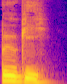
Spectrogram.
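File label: "boogie", British English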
